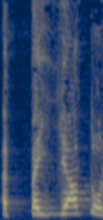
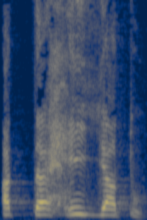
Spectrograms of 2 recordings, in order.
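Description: First: The word is said rushed, with sounds clipped. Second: The word is said fully, with every sound clear. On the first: The speaker calls it wrong. "التحیاتو نہیں ہے" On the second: The speaker calls it right. "التحیاتو یہ ہے"

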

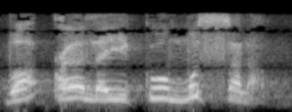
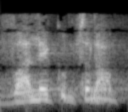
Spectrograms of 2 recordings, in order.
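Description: First: The opening vowel is short, 'wa-alaikum'. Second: The opening vowel is drawn out as 'waa'. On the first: The speaker calls it right. "واو پر بھی زبر ہے, عین پر بھی زبر ہے" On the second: The speaker calls it wrong. "سلام کرنا ہی نہیں آتا"

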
